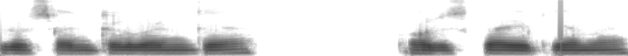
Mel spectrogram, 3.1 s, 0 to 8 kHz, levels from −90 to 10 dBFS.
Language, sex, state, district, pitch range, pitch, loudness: Hindi, male, Uttar Pradesh, Jyotiba Phule Nagar, 115-120 Hz, 120 Hz, -22 LUFS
